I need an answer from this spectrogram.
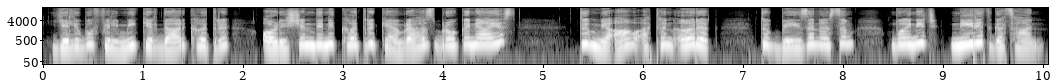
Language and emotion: Kashmiri, fearful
